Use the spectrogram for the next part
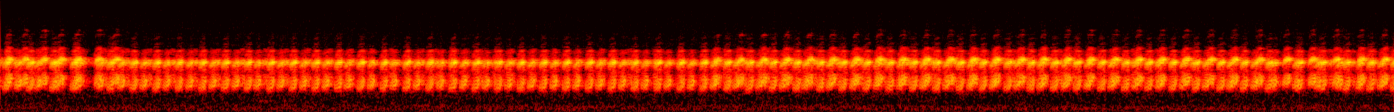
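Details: Tree frogs in full song at night around a forest pond in North-East Italy, mid-April; an even, unbroken chorus of fast croaking pulses, steady and dense throughout, with no other sounds.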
